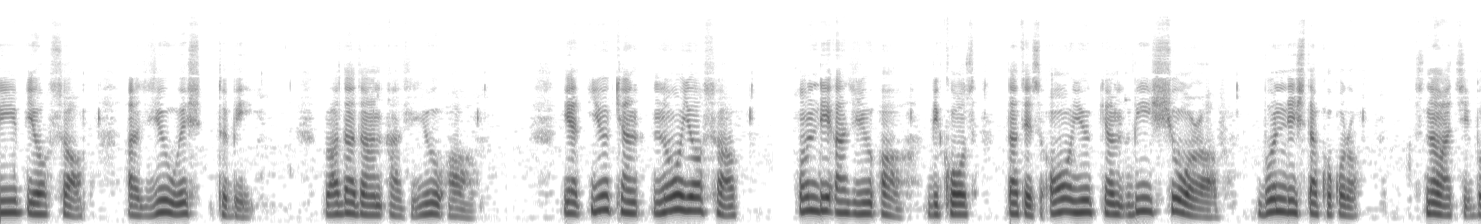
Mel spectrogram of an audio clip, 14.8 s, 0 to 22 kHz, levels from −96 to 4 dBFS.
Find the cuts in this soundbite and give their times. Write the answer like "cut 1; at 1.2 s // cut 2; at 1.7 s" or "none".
cut 1; at 12.4 s

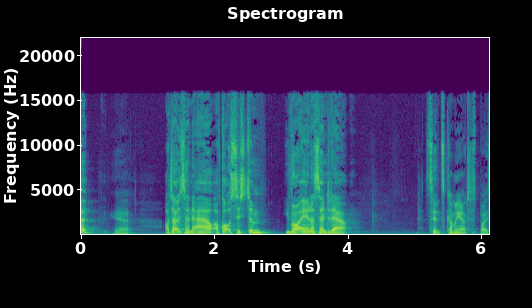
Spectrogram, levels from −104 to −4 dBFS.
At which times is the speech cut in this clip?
cut 1; at 3.0 s // cut 2; at 5.1 s

